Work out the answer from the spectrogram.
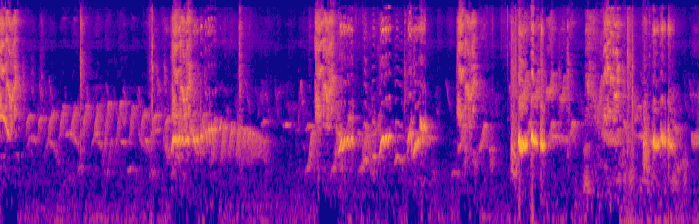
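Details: White-rumped shama lure recording of a wild forest bird: varied phrases mixing a rapid buzzy trill, short whistled notes and harsh bursts, delivered in separate loud bouts with brief pauses between them.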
